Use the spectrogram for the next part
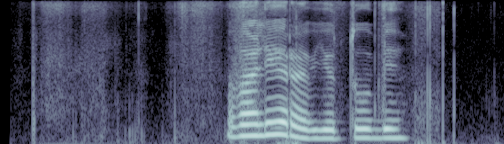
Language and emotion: Russian, neutral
